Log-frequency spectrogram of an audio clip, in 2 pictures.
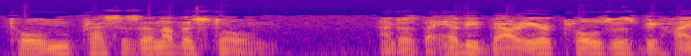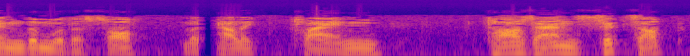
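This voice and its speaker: A man narrating a 1930s radio adventure serial in a suspenseful, theatrical style with a husky voice. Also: fairly low pitch, normal speed, slight background noise. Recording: muffled 1930s radio recording.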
